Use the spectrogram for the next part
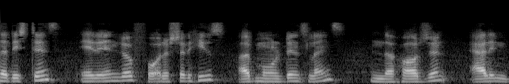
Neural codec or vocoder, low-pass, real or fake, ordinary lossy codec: codec, 16 kHz, 0.3 kbps, FocalCodec; 7.2 kHz; fake; MP3, 32 kbps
